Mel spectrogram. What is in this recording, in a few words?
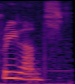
"freelance", English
